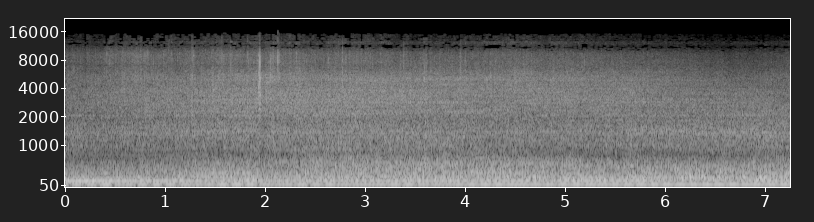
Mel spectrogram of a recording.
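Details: Cushman diesel front-deck mower, bought with a supposedly bad hydraulic pump, tires re-aired, mowing the yard: deep, even diesel drone with a steady low thrum under load, no knocks or surging; it mows nicely.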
